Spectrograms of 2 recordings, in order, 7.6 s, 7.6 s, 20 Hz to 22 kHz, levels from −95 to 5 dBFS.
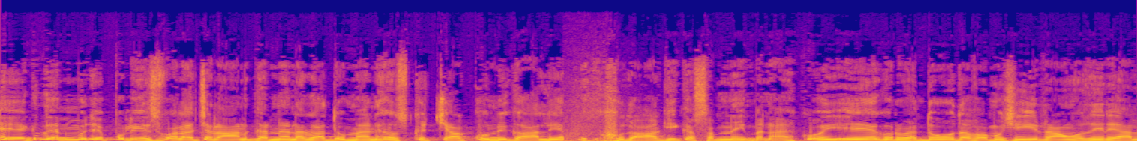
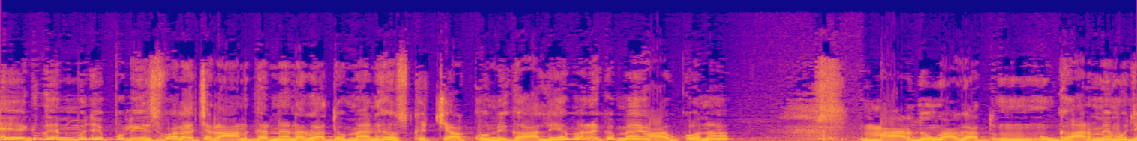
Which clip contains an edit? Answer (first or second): first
